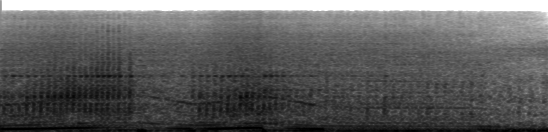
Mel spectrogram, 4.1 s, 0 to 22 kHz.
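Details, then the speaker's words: Porsche Boxster, 80,000 miles, bought sight unseen, held around 1900–2000 rpm before road test: hard, rapid knock over the engine drone; suspected rod knock, possibly something else. Empty antifreeze quart suggests coolant leak. "I don't know if you guys hear that, 2000 RPMs. I hear a rod knock."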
